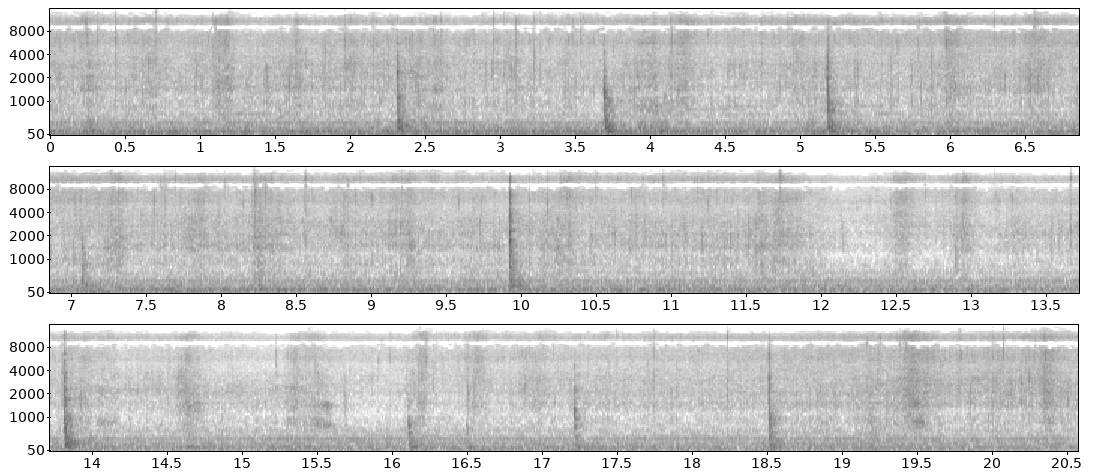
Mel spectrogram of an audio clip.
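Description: Ground meat sizzling as it fries in a skillet, stirred with a wooden spatula that knocks and scrapes against the pan every second or two.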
